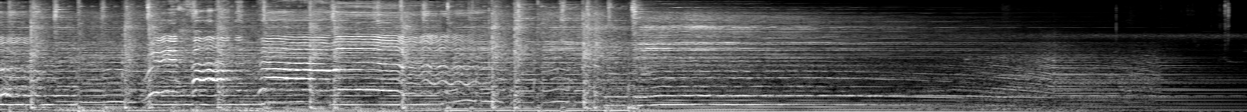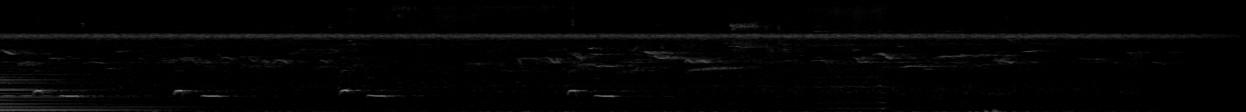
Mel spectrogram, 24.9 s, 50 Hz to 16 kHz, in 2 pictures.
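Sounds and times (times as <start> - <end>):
band chord: 0.0 - 14.2
high bird chirps: 11.9 - 16.4.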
